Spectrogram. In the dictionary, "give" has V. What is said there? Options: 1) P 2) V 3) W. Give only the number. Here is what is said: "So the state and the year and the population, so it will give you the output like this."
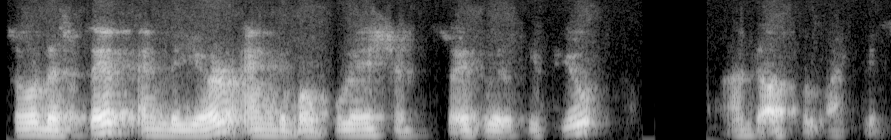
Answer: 1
